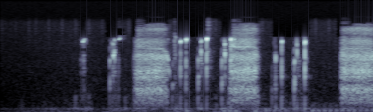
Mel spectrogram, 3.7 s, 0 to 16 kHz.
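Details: Barn owl pair in a nest box at 3:28 am on 11/18/23, showing affection: three long, harsh, breathy hissing screeches, mixed with sharp clicking ticks and soft rustling between them.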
